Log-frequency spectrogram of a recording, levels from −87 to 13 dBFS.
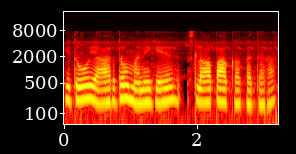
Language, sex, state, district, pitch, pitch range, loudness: Kannada, male, Karnataka, Raichur, 185 Hz, 180-210 Hz, -15 LUFS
